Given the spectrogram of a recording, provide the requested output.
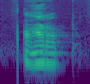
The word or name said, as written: Arabs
